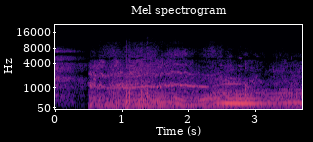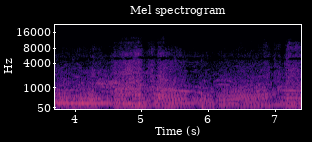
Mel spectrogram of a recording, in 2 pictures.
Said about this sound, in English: He got hit by the car that was, not only did he get hit by the car that was drifting.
